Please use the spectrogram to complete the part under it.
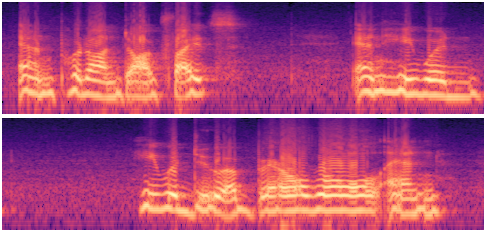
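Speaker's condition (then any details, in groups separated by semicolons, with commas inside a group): ALS; shortly after diagnosis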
